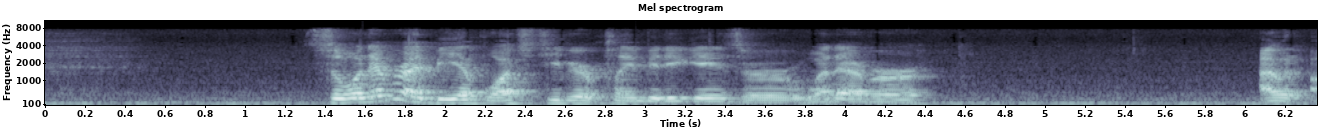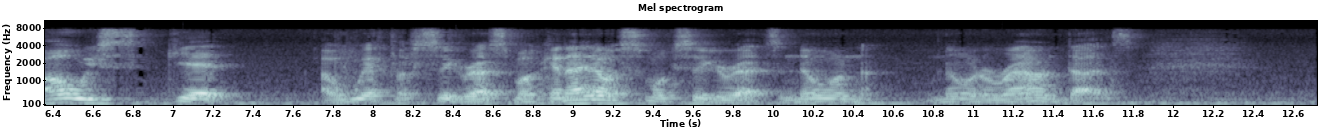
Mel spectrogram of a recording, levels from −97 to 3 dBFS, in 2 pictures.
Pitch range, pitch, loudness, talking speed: 110-145 Hz, 135 Hz, -18 LUFS, 160 wpm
